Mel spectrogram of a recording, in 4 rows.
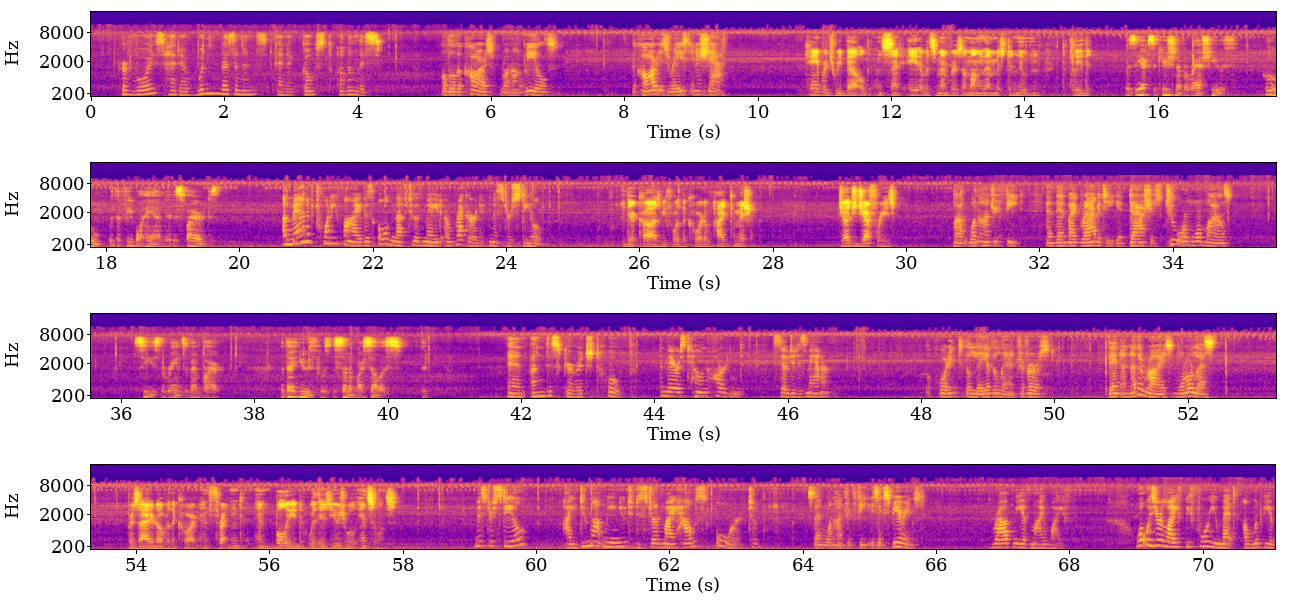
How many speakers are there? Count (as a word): five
